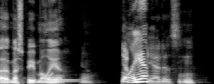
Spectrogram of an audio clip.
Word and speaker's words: Malia: Malia.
